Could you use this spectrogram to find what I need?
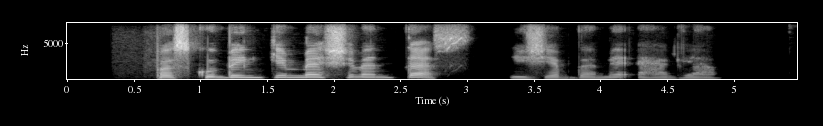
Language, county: Lithuanian, Marijampolė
